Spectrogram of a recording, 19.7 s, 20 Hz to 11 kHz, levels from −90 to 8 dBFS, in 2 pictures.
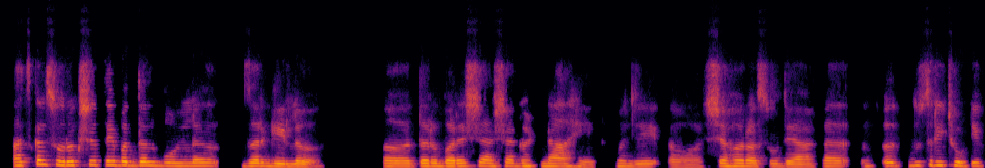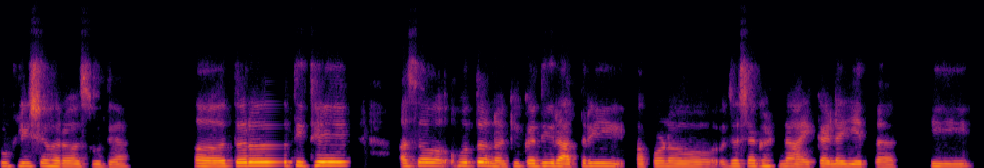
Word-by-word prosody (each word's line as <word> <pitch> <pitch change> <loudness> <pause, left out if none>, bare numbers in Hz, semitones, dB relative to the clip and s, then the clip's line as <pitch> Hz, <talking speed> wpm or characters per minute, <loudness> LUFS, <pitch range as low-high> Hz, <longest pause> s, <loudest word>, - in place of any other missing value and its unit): आजकाल 225 +6 +2
सुरक्षतेबद्दल 245 -2 +3
बोललं 200 0 0 0.3
जर 195 0 +4
गेलं 165 -3 +2 0.7
अ, - - +2 0.3
तर 190 0 +5
बऱ्याचशा 185 +2 +3
अशा 190 +2 -1
घटना 185 0 -1
आहेत, 165 -3 -5 0.2
म्हणजे 165 -1 -2 0.2
अ, 150 - -6 0.3
शहर 185 0 +1
असू 170 0 -4
द्या. 160 -1 +1 0.2
का 175 -1 0 0.5
अ, - - +4 0.2
दुसरी 240 +2 -1
छोटी 205 -3 +1
कुठली 195 0 -5
शहरं 180 -3 -1
असू 160 0 -6
द्या. 155 +1 -5 0.7
अ, 185 - 0 0.4
तर 205 +1 +6 0.5
तिथे 220 +1 +5 0.8
असं 210 +2 0 0.3
होतं 210 0 +3
ना, 175 -2 0
की 190 - -5
कधी 185 +2 +1
रात्री 185 +1 0 0.2
आपण 170 +2 -4 0.6
जशा 175 +1 -1
घटना 180 -2 -4
ऐकायला 160 +2 -2
येतात, 155 -3 -2
की 170 +2 -7
185 Hz, 120 wpm, -23 LUFS, 170-200 Hz, 0.8 s, तर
